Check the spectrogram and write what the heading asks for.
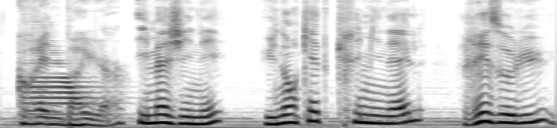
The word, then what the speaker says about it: Greenbrier: cas du fantôme de Green Breer ouais bon j'ai fait le choix de prononcer à la française m'en voulaz pas mais sinon je pense que c'est plus greenber imaginez une enquête criminelle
